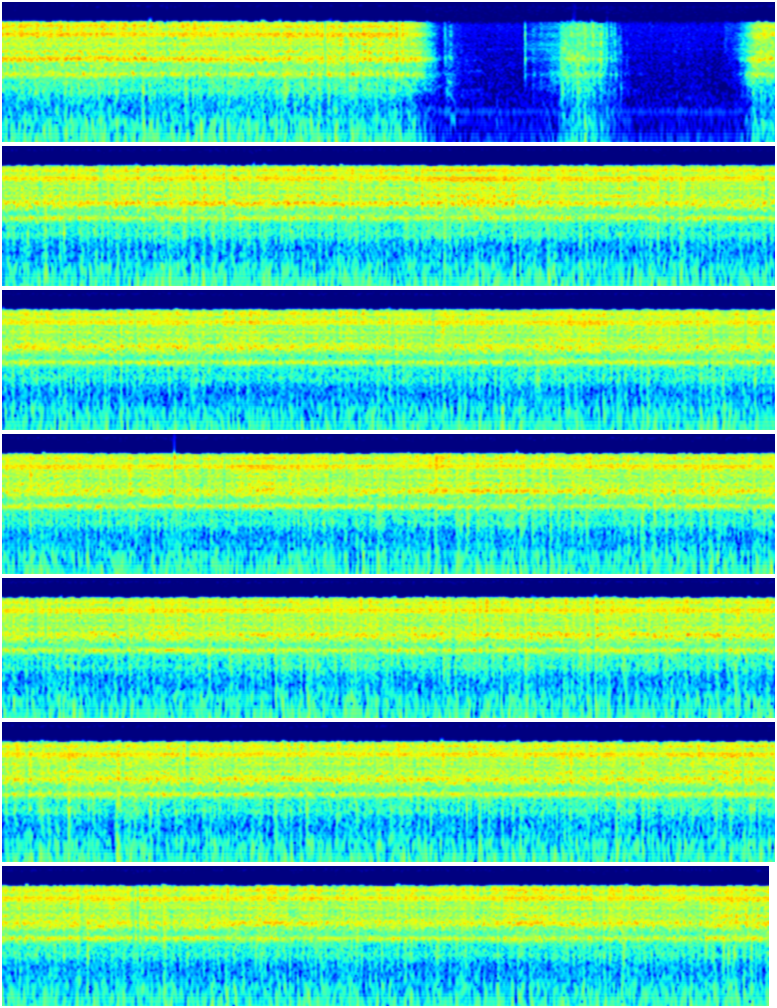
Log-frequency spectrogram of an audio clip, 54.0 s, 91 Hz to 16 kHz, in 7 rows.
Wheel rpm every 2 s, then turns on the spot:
160, 160, 20, 20, 150, 160, 160, 150, 150, 150, 150, 150, 150, 150, 150, 140, 140, 140, 140, 140, 140, 140, 150, 150, 150, 150, 140.
none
